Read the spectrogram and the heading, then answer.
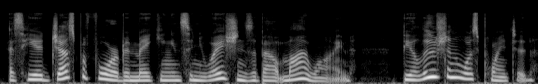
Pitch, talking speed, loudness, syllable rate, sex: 215 Hz, 165 wpm, -17 LUFS, 5.3 syllables/s, female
